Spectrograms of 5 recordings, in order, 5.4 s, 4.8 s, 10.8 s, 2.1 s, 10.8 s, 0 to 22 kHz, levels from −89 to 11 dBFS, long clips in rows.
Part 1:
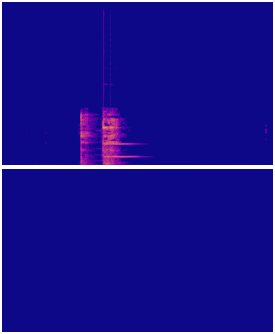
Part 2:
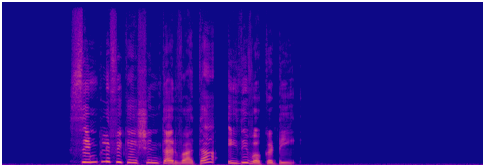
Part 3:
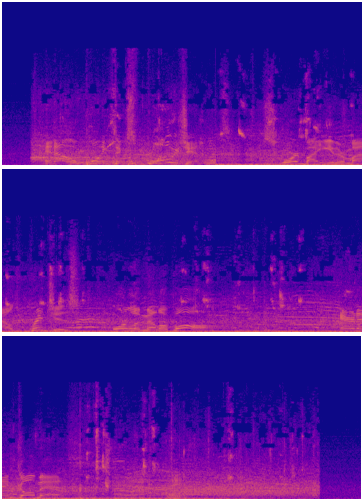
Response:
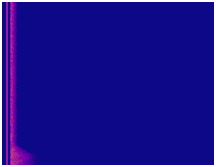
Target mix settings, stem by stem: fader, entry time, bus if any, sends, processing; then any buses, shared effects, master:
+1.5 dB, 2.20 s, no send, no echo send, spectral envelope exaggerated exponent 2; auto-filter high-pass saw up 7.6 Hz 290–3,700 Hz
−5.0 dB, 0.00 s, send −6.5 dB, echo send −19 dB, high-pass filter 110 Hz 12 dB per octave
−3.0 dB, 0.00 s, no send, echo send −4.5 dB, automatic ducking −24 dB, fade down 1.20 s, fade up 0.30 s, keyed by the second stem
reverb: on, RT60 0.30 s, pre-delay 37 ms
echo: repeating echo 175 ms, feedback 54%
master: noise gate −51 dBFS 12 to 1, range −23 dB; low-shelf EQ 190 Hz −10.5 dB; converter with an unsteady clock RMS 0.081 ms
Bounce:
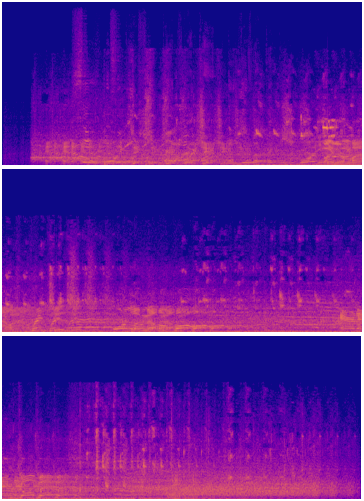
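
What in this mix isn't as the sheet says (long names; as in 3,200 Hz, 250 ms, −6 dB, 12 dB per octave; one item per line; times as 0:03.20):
stem 3 −3.0 dB → +4.0 dB
master: missing converter with an unsteady clock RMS 0.081 ms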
